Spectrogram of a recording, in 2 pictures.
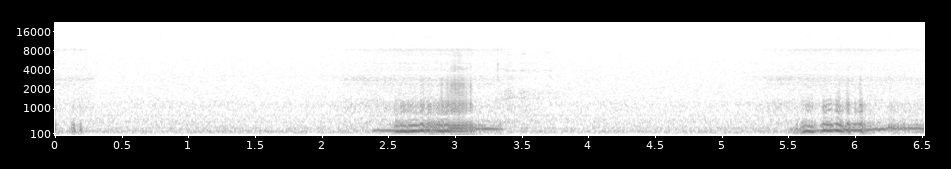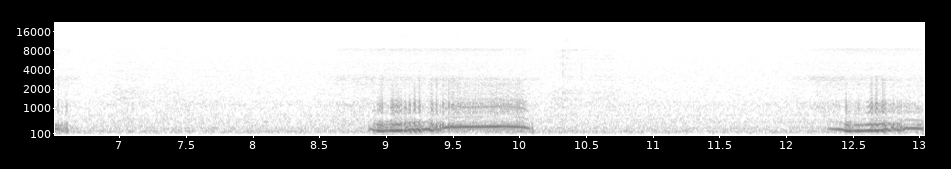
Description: Selbbin the cat snoring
